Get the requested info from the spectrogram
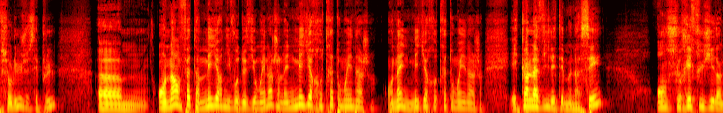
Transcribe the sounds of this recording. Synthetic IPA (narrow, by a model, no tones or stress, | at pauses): bsɔlyʒəsɛply | ømɔ̃naɑ̃fɛt̪ɛ̃mejœʁnivod̪əviomwajɛnaʒɔ̃naynmejœʁːət̪χɛt̪omwajɛnaʒ | ɔ̰̃naynmejœʁːət̪χɛt̪omwajɛnaʒekɑ̃lavilet̪ɛmənase | ɔ̃səʁefyʒjed̪ɑ̃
